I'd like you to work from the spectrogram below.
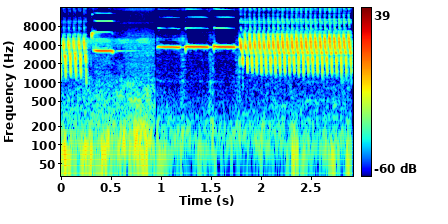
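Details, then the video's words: Canary with a rare, strong song, offered as a tutor for other canaries: a buzzy rapid roll, then pure high whistled notes held in three short bursts, then a long fast rattling trill. "Canário com Canto Raro e Forte – Ótimo para Seu Mestre Canário HD - CANARY SOUND MELODY"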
